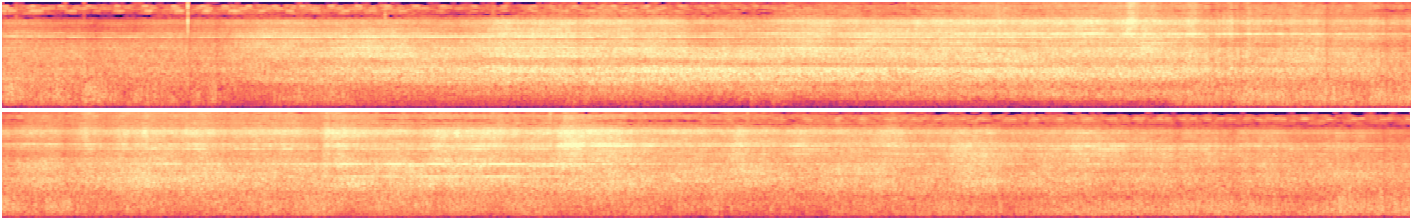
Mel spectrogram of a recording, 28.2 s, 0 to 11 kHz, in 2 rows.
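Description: McDonnell Douglas MD-10-10F freighter's three General Electric CF6-6 turbofan engines running, with a steady high whine over broad jet noise. The sound grows louder about three seconds in and stays loud.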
